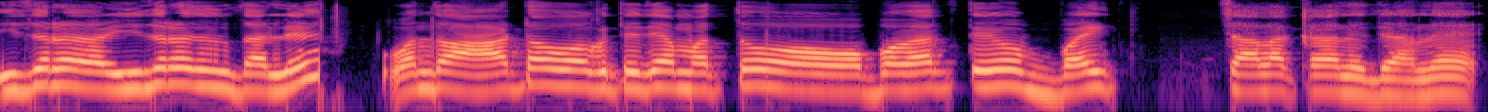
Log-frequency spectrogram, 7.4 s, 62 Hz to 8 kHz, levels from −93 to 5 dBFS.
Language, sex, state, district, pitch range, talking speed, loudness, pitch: Kannada, male, Karnataka, Koppal, 155-185 Hz, 80 wpm, -13 LUFS, 170 Hz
